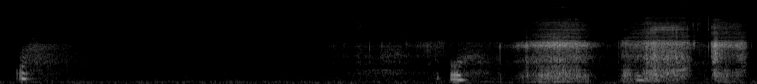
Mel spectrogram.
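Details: Female with a severe summer head cold: quiet sniffs, then a few short, wet, explosive sneezes close together in a rapid run.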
